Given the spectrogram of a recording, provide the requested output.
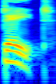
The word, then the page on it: date back: American English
